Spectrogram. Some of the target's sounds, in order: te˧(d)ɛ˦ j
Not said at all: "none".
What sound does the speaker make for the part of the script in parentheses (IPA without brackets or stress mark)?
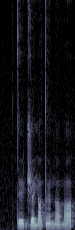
d͡ʒ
